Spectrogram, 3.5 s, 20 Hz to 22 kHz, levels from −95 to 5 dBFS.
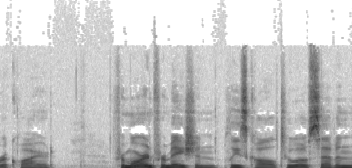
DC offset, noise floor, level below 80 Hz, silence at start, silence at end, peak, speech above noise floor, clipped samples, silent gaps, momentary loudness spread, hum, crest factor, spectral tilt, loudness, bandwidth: under 0.1%; -52 dBFS; -50 dBFS; 0 s; 0 s; -4 dBFS; 32 dB; under 0.1%; none; 10 LU; none; 16 dB; -4.5 dB/octave; -20 LUFS; 17 kHz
